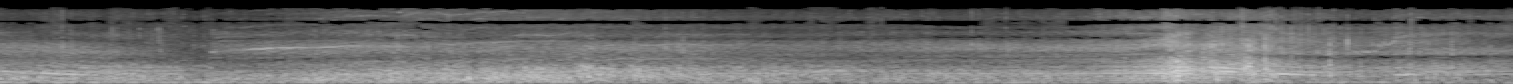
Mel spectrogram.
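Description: Traxxas electric RC monster truck with a brushless motor, running flat out in a drag race. Its motor whine and tyre noise build as it approaches, are loudest as it speeds past close by about six seconds in, and then drop in pitch as it goes away.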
